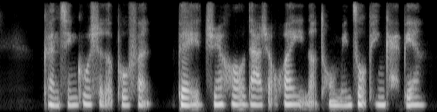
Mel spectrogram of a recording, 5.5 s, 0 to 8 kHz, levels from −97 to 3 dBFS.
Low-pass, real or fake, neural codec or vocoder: 7.2 kHz; fake; codec, 24 kHz, 0.9 kbps, DualCodec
